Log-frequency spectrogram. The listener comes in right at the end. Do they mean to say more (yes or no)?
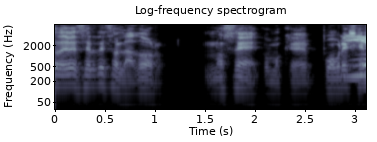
yes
